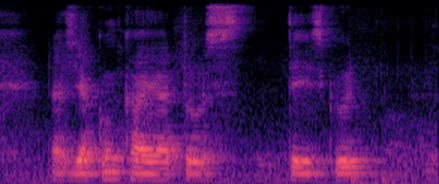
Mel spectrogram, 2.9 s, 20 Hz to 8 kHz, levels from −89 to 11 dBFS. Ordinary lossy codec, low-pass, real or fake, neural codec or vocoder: none; 7.2 kHz; real; none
